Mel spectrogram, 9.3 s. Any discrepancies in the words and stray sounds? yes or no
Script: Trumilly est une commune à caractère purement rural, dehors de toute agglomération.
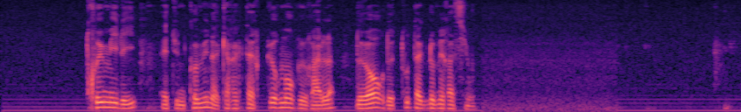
no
